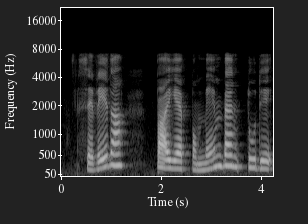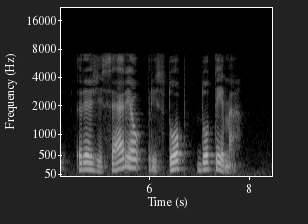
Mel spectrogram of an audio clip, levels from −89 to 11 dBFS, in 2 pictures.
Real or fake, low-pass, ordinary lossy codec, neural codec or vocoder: real; 7.2 kHz; none; none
